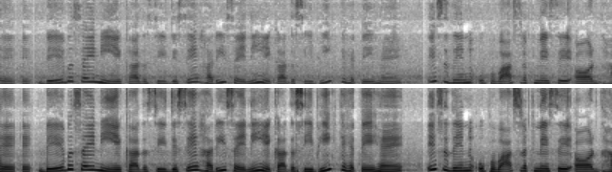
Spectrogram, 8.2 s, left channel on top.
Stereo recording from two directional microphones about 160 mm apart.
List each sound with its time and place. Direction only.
0.0 s speech: 50° right (ahead or behind)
